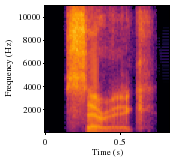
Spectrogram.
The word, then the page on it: Seric: British English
